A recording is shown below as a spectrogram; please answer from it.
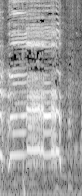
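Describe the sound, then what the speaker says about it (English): A rooster crows once, loud and close, a strained drawn-out call that breaks off abruptly. "I apologize for the rooster. He's a little bit noisy."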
